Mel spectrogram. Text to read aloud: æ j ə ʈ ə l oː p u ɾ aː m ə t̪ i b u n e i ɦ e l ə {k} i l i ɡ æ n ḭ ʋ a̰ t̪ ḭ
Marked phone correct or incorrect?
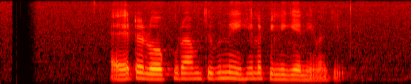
incorrect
